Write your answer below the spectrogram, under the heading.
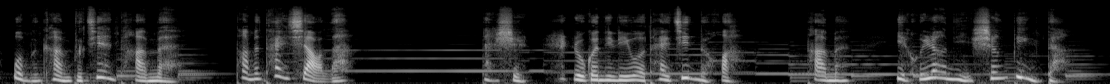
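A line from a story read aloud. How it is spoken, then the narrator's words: Smiling. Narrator (Chinese): 妈妈笑了，说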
